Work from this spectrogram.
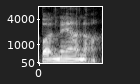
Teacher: So my stress syllable, the a does say a. The unstressed syllables, I have the schwa sound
